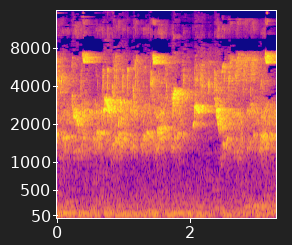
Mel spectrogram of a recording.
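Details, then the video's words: Red-whiskered bulbul singing in the Vietnamese 'hút mật' style; sweet, sliding whistled notes with quick rising and falling turns, delivered in a steady flowing sequence. "Đẳng cấp Hút mật của Hiệp Đồng Nai"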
